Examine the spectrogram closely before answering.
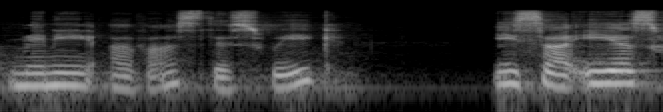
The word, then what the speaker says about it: Isaias: Isaias, which I learned to pronounce this week, is Spanish for Isaiah, the prophet, that is, the one whom Paul is referring to here in the book of Romans.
